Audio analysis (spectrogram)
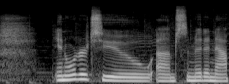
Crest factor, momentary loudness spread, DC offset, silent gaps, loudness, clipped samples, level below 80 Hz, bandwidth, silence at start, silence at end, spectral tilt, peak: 14 dB; 11 LU; under 0.1%; none; -18 LUFS; under 0.1%; -54 dBFS; 15.5 kHz; 0 s; 0 s; -5 dB/octave; -6 dBFS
